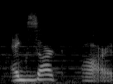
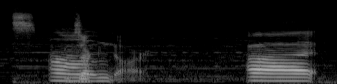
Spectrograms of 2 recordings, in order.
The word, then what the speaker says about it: Exarch Dar: Exarch Dar. That's how you say it. Exarch Dar.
